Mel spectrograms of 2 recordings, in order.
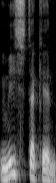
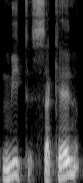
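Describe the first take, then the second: First: The s sound comes before the t. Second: The t sound comes before the s. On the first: The speaker calls it right. "on dit mistaken" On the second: The speaker calls it wrong. "au lieu de dire mit saken"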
